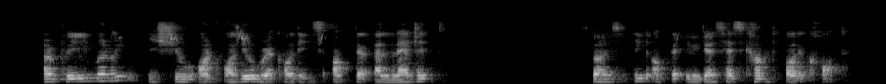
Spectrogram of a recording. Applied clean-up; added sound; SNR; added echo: neural mask model DeepFilterNet 3.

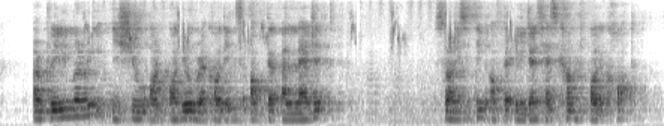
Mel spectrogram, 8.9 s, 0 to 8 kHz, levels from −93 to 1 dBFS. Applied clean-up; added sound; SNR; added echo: neural separator model SepFormer DNS4.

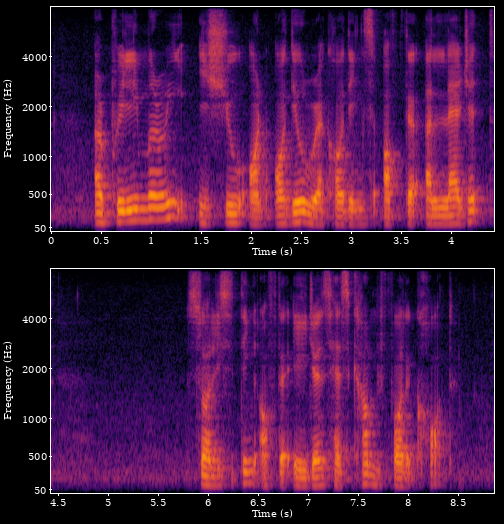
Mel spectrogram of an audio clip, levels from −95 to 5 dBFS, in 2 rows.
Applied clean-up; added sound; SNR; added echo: none; none; none; none.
